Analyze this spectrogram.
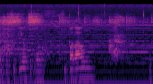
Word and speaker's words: Hippowdon: Como bien lo he dicho al principio, que tiene un Hippodown, un Hippowdon, es así como se pronuncia, que tiene chorra de edad.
